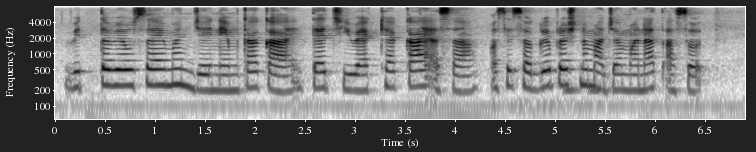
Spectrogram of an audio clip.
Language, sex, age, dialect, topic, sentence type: Marathi, female, 56-60, Southern Konkan, banking, statement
